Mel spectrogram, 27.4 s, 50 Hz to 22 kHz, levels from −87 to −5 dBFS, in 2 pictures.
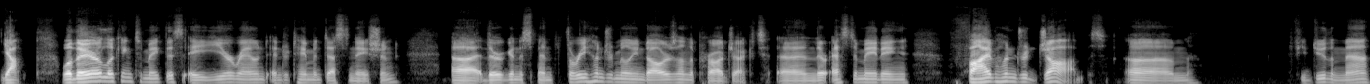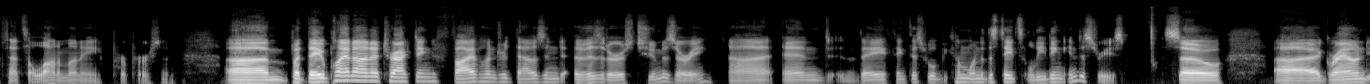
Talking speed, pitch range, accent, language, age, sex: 145 wpm, 95-125 Hz, American, English, 30-49, male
